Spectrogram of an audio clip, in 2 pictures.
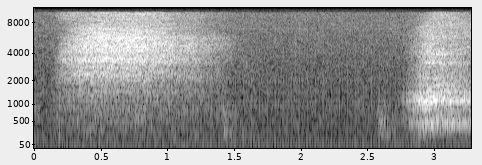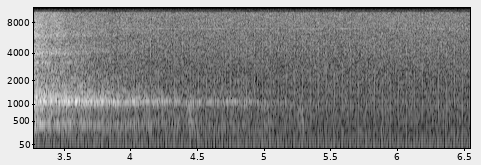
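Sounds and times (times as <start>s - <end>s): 
slow relaxing breathing, exhale and inhale: 0.0s - 1.6s, 2.6s - 5.3s.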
